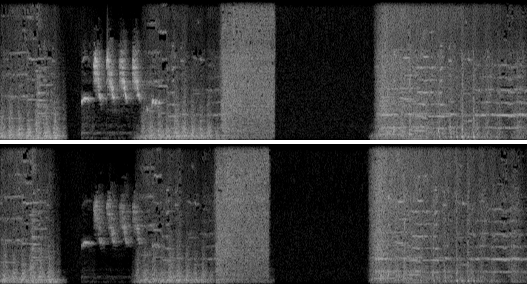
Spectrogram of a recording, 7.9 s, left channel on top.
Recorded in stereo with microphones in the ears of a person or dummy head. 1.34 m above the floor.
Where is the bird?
55° left (ahead or behind), 0.7 m.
